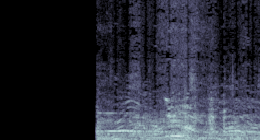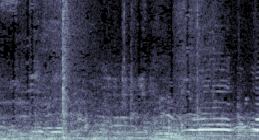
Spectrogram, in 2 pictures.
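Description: A crowd of people shouts and yells outdoors.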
